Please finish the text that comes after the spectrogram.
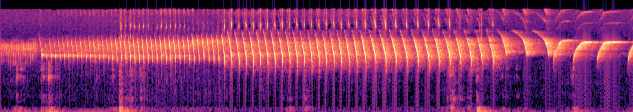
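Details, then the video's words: Canary responding to a female bait with a rolling song: a sustained buzzy trill that turns into rapid pulsed notes and ends in slower downward-sweeping whistles. "PANCINGAN KENARI GACOR bikin EMOSI jadi NYAUT GACOR NGEROL | CANARY SINGING"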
